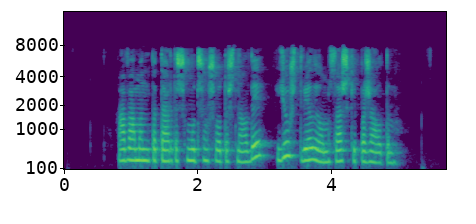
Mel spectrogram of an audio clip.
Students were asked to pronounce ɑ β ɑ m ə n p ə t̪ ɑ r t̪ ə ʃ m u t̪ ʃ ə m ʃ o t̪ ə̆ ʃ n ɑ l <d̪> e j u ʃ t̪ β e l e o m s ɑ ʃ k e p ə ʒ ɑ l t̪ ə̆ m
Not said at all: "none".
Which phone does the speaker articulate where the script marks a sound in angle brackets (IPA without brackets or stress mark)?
d̪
